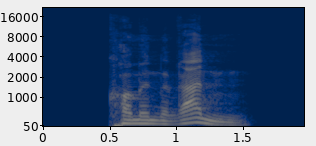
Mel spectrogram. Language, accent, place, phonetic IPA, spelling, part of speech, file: German, Germany, Berlin, [ˌkɔmən ˈʁan], kommen ran, verb, De-kommen ran.ogg
- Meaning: inflection of rankommen: 1. first/third-person plural present 2. first/third-person plural subjunctive I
